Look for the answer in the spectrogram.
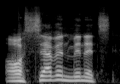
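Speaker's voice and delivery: ordinary talk, nothing marked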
